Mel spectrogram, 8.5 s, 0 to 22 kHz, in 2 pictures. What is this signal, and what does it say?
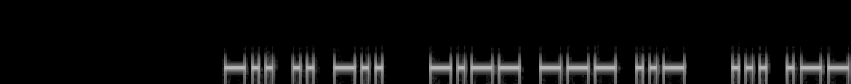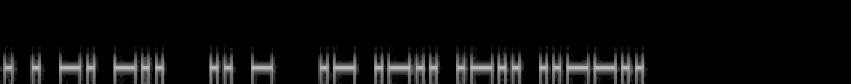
Morse code, heard as a keyed tone, about 34 wpm, 700 Hz. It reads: DID YOU SPEND IT ALL?
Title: Sentences from Top 800 Words 35wpm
